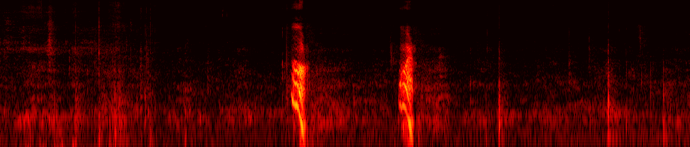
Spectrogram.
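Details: Two bull moose in Kenai, Alaska, call: two short, gruff grunts about two seconds apart against a quiet background.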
